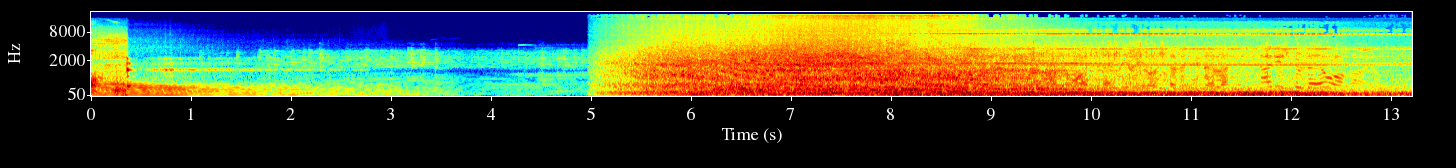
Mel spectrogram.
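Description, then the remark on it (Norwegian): Inside the cabin of a large Super Puma helicopter in flight, lifted off from Longyearbyen and heading out over Isfjorden: after a few seconds of steady tonal humming, a loud, dense engine and rotor roar swells in and holds steady, enveloping, with high whining tones on top. “Det store Super Puma-helikopteret har løfta oss til himmels fra Longyearbyen, og kursen er satt utover Isfjorden.”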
